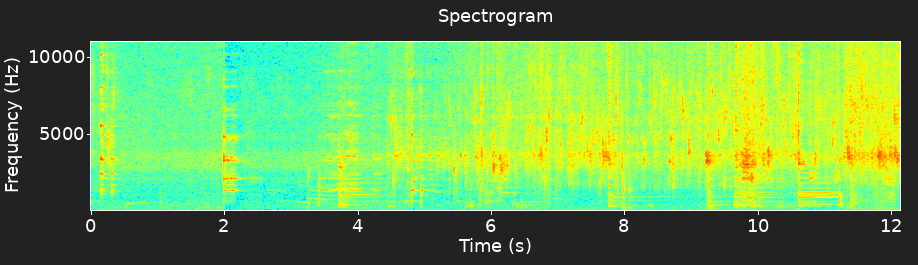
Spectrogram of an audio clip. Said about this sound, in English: Also cook the garlic until it's soft and stir it occasionally. And now add the chili.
